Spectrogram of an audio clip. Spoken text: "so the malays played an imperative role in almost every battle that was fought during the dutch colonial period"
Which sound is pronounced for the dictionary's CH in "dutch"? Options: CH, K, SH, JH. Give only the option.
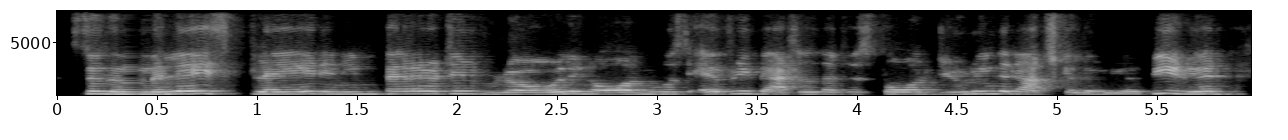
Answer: CH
